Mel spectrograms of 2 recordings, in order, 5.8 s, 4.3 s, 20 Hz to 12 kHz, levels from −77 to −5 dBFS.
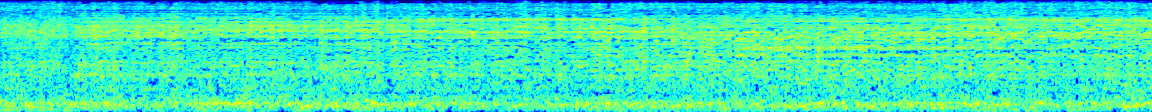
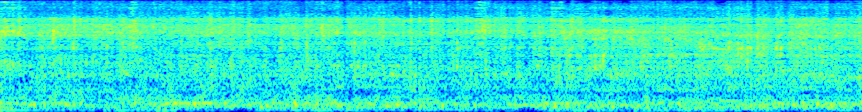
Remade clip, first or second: second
